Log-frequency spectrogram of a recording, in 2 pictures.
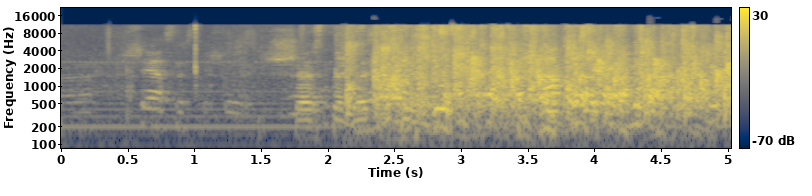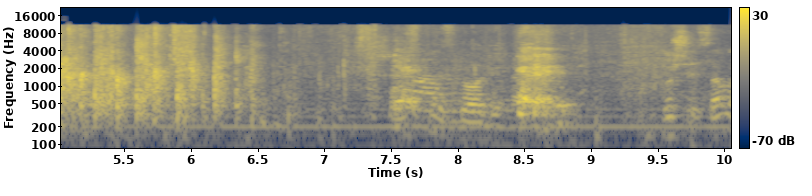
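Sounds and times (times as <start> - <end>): audience applauding: 2.0 - 6.8.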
